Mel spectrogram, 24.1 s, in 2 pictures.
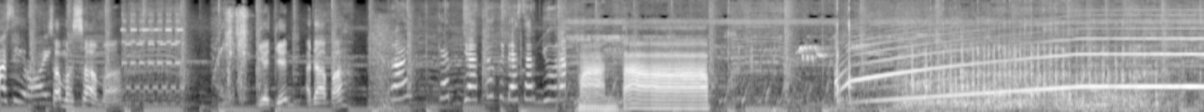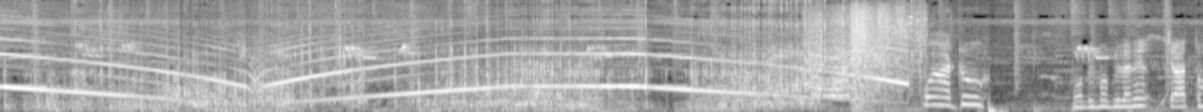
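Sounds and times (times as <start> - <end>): fire truck siren wailing: 8.3 - 21.3.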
